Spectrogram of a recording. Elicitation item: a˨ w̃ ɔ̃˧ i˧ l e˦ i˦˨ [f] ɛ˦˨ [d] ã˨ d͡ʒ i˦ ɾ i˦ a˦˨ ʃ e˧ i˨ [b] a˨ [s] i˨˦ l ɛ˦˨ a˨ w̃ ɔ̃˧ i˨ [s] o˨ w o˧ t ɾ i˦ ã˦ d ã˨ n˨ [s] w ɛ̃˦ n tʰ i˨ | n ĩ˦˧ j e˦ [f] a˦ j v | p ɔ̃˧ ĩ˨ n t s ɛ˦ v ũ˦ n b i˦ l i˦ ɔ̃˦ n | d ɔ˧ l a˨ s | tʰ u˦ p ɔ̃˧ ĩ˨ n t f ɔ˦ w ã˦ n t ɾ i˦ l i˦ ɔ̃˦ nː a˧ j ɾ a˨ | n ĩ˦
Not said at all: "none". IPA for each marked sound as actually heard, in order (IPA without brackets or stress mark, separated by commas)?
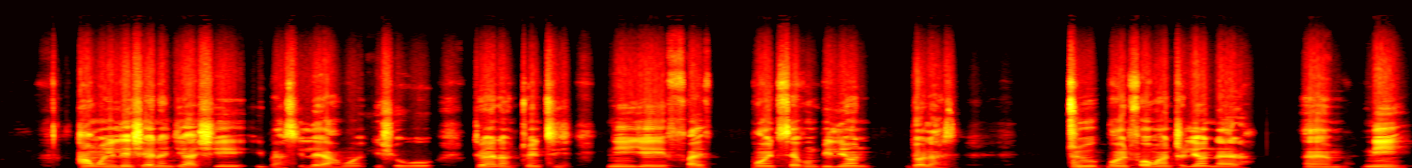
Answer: ʃ, n, b, s, ʃ, t, f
